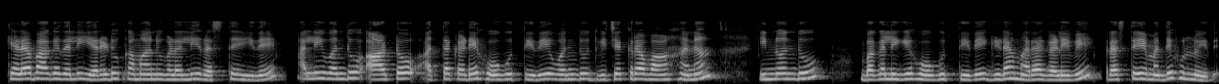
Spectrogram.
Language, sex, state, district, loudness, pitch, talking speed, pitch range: Kannada, female, Karnataka, Chamarajanagar, -24 LUFS, 245 Hz, 110 wpm, 225-255 Hz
